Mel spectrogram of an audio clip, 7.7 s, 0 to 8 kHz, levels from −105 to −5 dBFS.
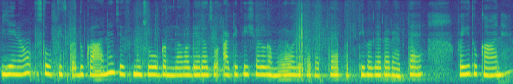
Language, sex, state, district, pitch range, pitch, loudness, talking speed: Hindi, female, Chhattisgarh, Sukma, 225-240 Hz, 230 Hz, -12 LUFS, 180 wpm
